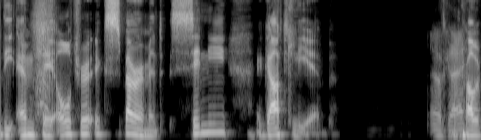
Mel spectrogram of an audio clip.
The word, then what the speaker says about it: Gottlieb: the head of the MK Ultra experiment, Sidney Gottlieb. Okay. I'm probably pronouncing that wrong. Gottlieb, yeah. Or Gottlieb. I don't know how to pronounce that. I think it's Gottlieb.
